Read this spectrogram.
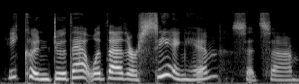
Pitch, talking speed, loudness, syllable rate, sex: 265 Hz, 200 wpm, -16 LUFS, 4.0 syllables/s, female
